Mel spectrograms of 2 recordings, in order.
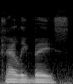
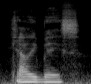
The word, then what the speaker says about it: Calibaset: __ ] wrong after that but yes it's pronounced Cali Bas Cali Bas okay before we get more into this bro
